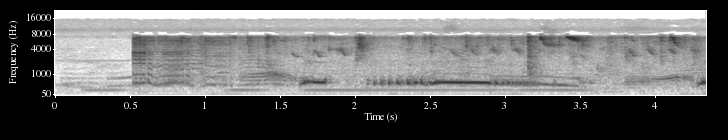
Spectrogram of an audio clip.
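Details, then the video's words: Barbary dove kept at home, calling actively: a sharp short note followed by a low, rolling, pulsed coo that swells and then fades, with a faint steady hum in the background. "Burung Puter gacor auto nyaut"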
